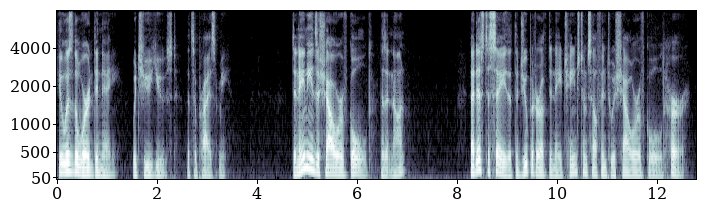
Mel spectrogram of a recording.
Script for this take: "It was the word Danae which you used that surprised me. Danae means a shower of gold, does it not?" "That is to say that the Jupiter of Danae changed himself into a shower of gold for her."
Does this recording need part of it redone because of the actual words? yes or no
yes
